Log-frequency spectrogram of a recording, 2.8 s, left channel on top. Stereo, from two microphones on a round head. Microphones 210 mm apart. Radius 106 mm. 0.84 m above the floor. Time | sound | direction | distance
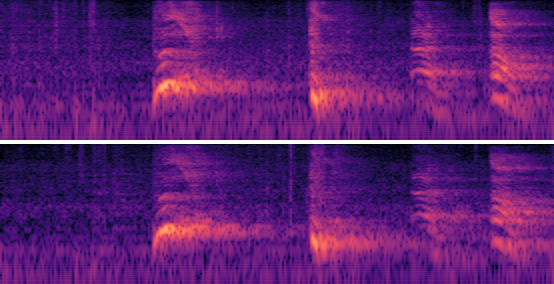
0.8 | a shout | 45° left (ahead or behind) | 1.8 m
